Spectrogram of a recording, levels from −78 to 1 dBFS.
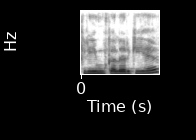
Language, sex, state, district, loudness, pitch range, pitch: Hindi, female, Bihar, Vaishali, -12 LUFS, 240-250 Hz, 245 Hz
